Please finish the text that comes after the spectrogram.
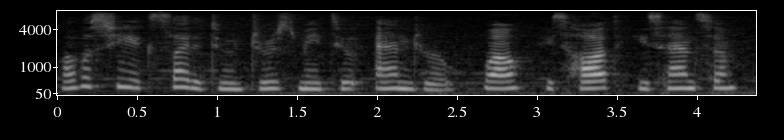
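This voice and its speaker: Female let's player, fairly high voice, playful narrator-reactor; mildly muffled recording, light game music underneath. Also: fairly even intonation, moderate pace. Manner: playful, reacts out loud to characters. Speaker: gaming video host. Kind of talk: let's play, reading game text aloud with casual reactions. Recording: slightly dull sound, music behind.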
